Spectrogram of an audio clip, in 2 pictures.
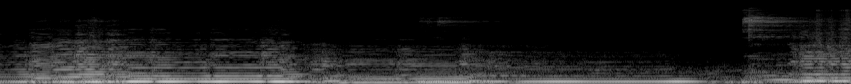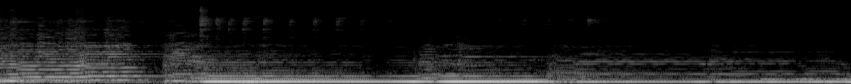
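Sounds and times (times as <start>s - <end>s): low bowed strings: 0.0s - 17.0s.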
